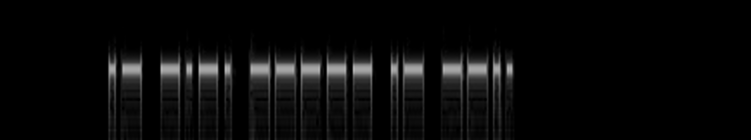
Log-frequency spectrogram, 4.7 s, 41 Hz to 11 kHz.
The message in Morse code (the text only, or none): AC0AZ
